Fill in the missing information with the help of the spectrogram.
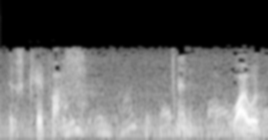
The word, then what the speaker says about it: Kephas: Now, Cephas is the anglicized pronunciation. The Aramaic is actually Kephas. Kephas. So where you see Cephas in your New Testament, actually the original was Kephas.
